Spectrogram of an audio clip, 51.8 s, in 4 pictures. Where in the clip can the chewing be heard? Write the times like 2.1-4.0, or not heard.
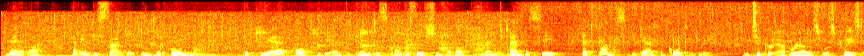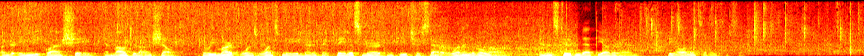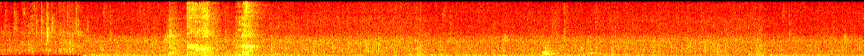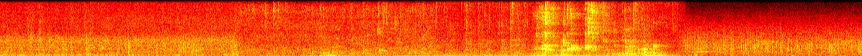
2.5-7.6, 28.2-29.9, 43.6-48.8.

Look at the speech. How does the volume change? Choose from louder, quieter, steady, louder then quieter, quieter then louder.
steady.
